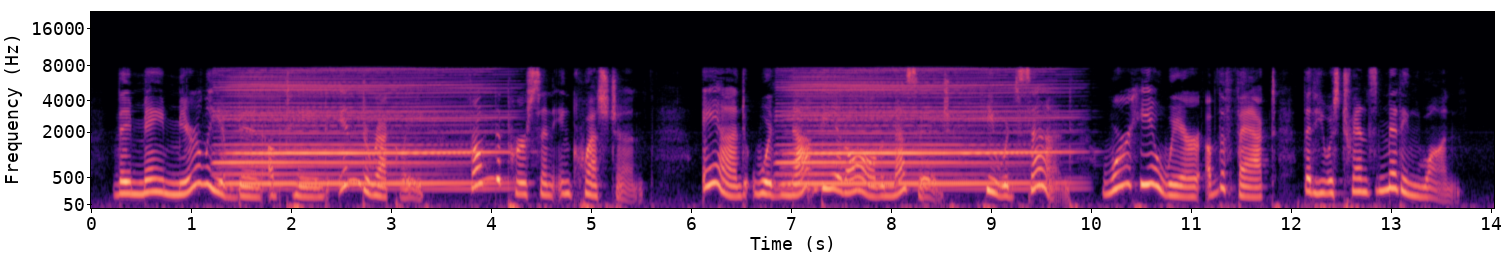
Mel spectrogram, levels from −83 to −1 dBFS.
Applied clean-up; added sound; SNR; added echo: none; Harmonica; 0 dB; none.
